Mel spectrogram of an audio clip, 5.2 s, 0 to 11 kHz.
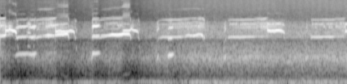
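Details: Bald eagle filmed by a nest live cam at West End, 17 September 2023, late evening; high, squeaky whistled piping notes in drawn-out runs and brief bursts, steady low background hum.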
